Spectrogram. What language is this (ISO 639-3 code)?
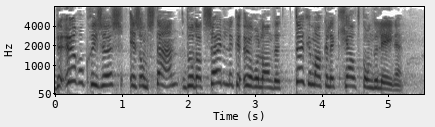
nld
